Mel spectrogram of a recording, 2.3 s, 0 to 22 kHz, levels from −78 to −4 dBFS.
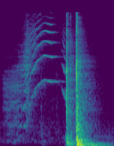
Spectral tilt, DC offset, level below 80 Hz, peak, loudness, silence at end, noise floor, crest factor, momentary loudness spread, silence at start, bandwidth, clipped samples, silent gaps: -4 dB/octave; under 0.1%; -28 dBFS; 0 dBFS; -21 LUFS; 0.2 s; -45 dBFS; 24 dB; 21 LU; 0.45 s; 15.5 kHz; under 0.1%; none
